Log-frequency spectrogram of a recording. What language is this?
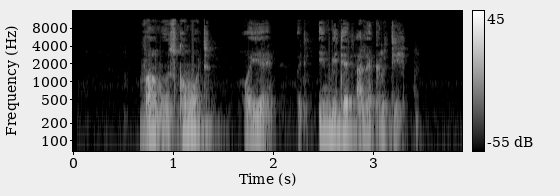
Nigerian Pidgin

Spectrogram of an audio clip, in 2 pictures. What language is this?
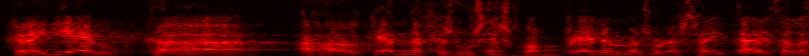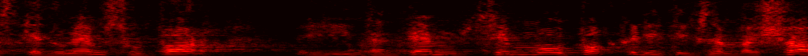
Catalan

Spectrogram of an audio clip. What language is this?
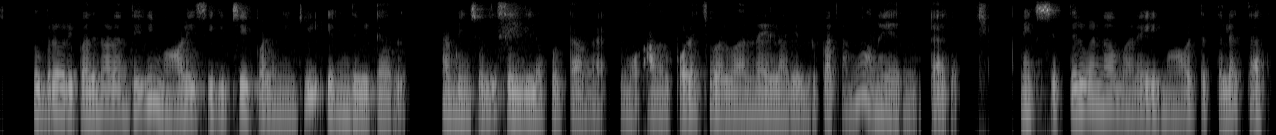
Tamil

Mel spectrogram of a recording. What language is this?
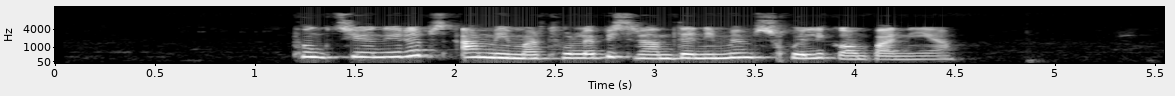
Georgian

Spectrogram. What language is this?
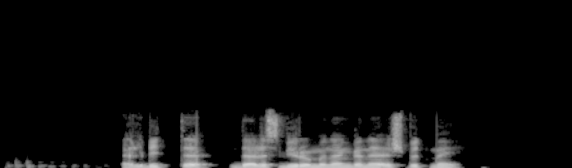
Bashkir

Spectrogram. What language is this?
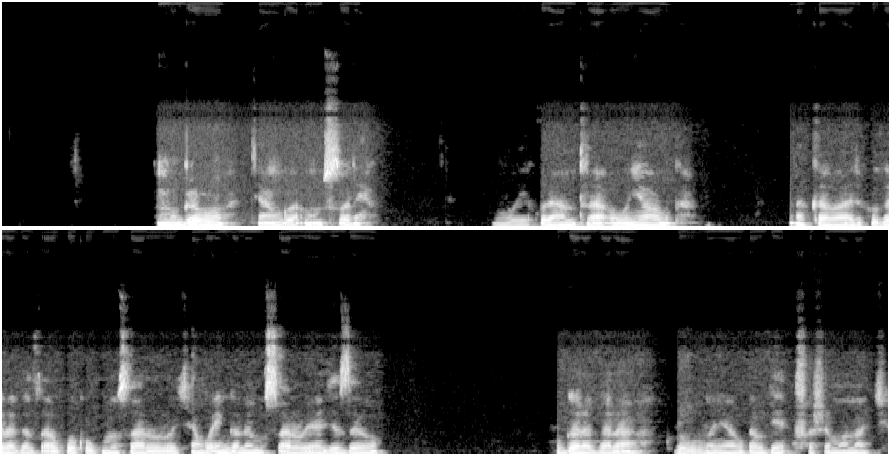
Kinyarwanda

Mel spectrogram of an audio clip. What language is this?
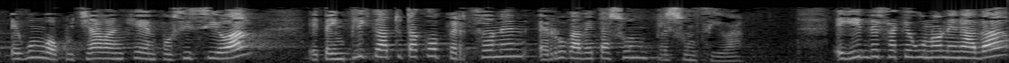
Basque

